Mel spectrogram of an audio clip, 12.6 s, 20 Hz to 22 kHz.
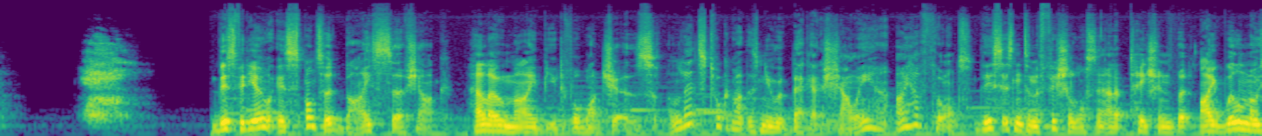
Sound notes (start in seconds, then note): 0.8 gasp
